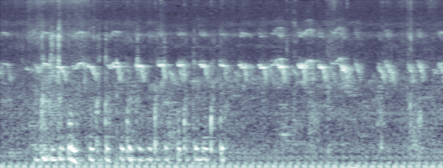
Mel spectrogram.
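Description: Faint bird calls: a steady run of short, high, downward chirps, several a second, with a lower series of repeated calls for about the first half.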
